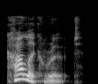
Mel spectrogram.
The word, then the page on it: colicroot: British English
